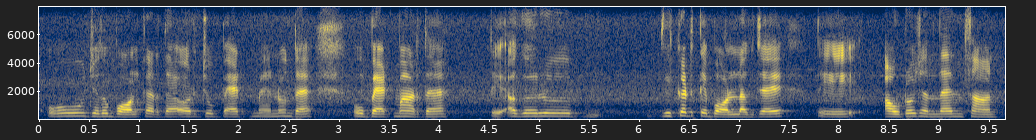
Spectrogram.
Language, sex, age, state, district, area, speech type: Punjabi, female, 45-60, Punjab, Pathankot, urban, spontaneous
